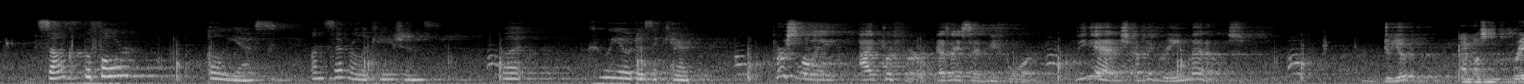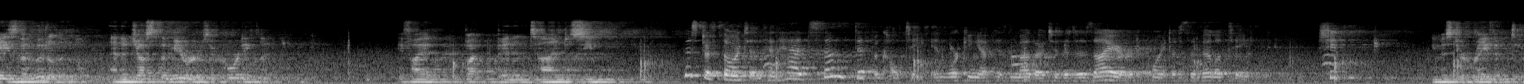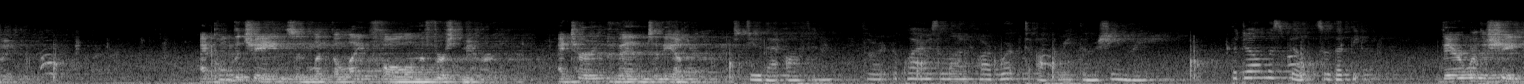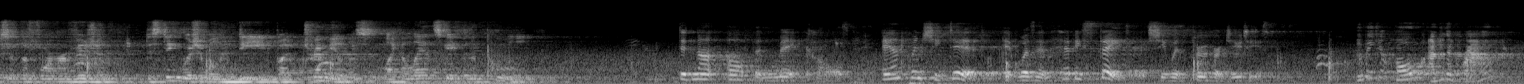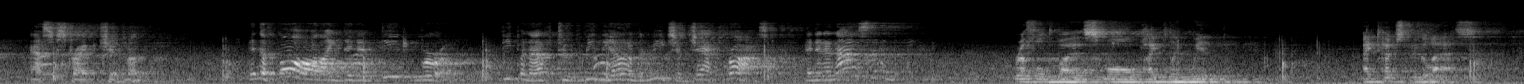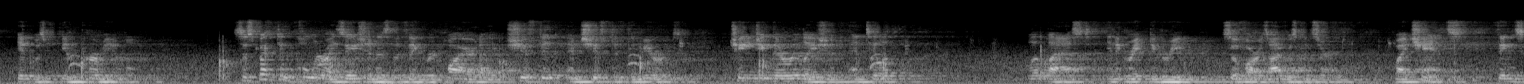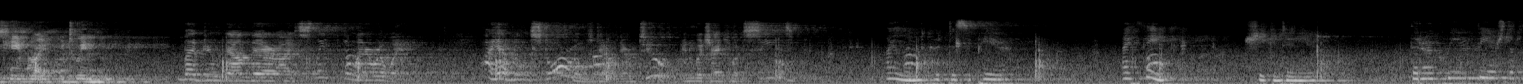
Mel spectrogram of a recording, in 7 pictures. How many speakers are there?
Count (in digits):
4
